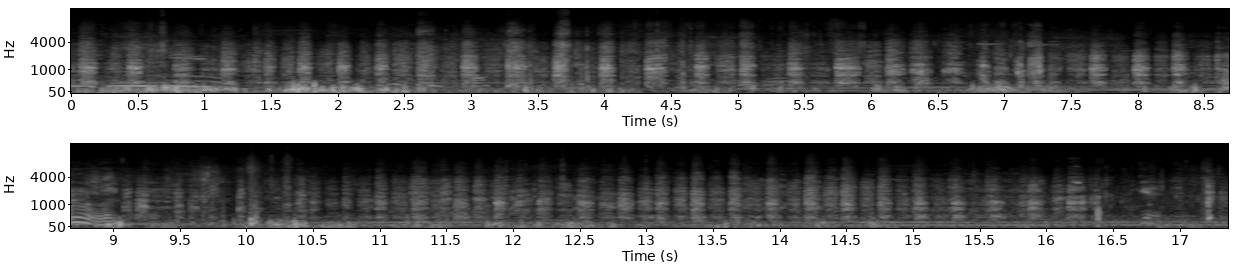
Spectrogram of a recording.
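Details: Rapid, steady panting from German Shepherds Nyah and Yogi, two pet dogs out on a beautiful day, with breathy rasps repeating about three times a second and a low hum beneath.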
